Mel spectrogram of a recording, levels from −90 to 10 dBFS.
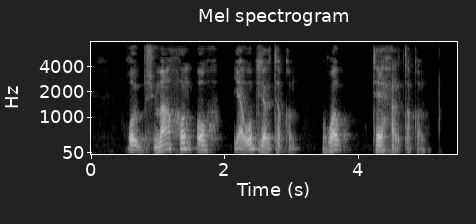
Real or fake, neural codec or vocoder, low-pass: fake; codec, 16 kHz, 4 kbps, FunCodec, trained on LibriTTS, 50 frames a second; 7.2 kHz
